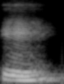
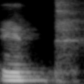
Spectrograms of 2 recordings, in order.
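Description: First: The final t sound is silent. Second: The final t sound is pronounced. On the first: The speaker calls it right. "se pronuncia e nada más" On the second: The speaker calls it wrong. "no se pronuncia et"

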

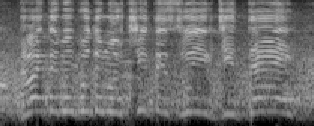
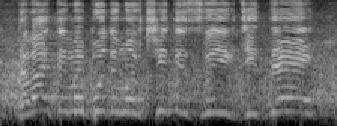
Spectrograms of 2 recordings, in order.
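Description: Both takes have the same delivery.

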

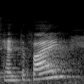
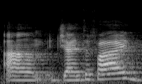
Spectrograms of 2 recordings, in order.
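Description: First: The word is pronounced with Spanish sounds. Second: The word is pronounced with English sounds. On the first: "maybe it's gentified in Spanish" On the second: "if you say it the non-Spanish way"

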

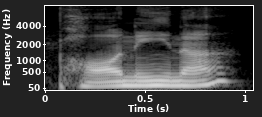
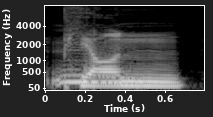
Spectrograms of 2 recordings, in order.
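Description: First: All syllables are said clearly and separately. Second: The syllables are squished together into one. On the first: The speaker calls it right. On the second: The speaker calls it wrong.

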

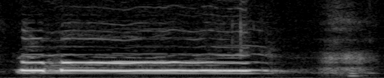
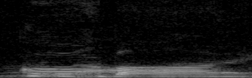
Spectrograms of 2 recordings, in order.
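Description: First: It is said in a very high voice. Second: It is said in a very low voice.

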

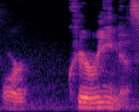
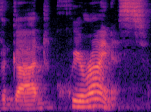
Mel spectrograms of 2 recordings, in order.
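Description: First: The name is said with classical Latin pronunciation. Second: The name is said with English pronunciation.

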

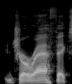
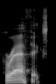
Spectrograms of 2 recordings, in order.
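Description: First: The word begins with a J sound. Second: The word begins with a hard G sound. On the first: The speaker calls it wrong. "it's not giraffics" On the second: The speaker calls it right. "it's graphics"

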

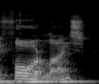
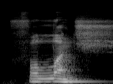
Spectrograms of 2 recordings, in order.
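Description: First: The word for is fully pronounced. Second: The word for is reduced and linked. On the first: The speaker calls it wrong. "They don't say for lunch" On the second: The speaker calls it right. "here they say for lunch"

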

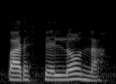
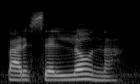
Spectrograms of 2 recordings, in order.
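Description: First: The middle consonant is a th sound. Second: The middle consonant is an s sound. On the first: This is how people in Spain say it. "먼저 스페인 스타일로 한번 해볼까요? 혀 한번 물고" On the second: This is how people in Latin America say it. "중남미 스타일로 하면 그냥 S 발음"

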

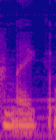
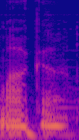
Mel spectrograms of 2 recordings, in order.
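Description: First: The first syllable rhymes with 'take'. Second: The first syllable rhymes with 'back'. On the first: "it's pronounced roughly like make a baby" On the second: "not maca"

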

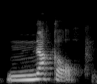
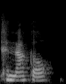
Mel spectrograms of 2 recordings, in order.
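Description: First: The word starts with an N sound and no K. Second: The word starts with a K sound before the N. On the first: The speaker calls it right. "with silent K" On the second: The speaker calls it wrong. "we don't say knuckle"

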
